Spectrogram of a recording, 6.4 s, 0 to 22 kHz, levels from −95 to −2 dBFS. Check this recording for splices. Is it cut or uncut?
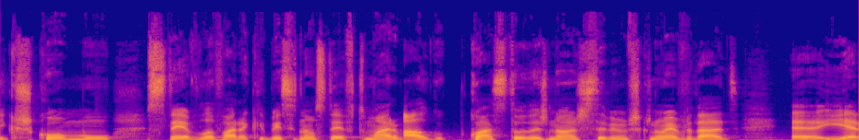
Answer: cut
